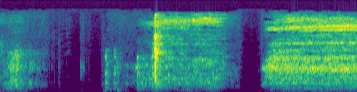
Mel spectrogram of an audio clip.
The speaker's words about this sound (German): Ich atme durch, ganz liebevoll, sanft und weich.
